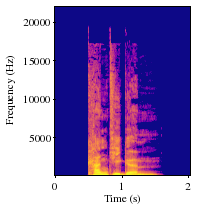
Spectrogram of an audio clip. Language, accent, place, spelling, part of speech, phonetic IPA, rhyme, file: German, Germany, Berlin, kantigem, adjective, [ˈkantɪɡəm], -antɪɡəm, De-kantigem.ogg
- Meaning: strong dative masculine/neuter singular of kantig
